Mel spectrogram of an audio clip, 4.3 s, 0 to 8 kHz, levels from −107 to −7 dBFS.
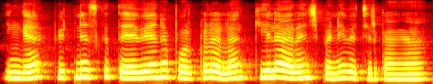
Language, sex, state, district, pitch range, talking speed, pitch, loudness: Tamil, female, Tamil Nadu, Nilgiris, 215-245 Hz, 125 wpm, 225 Hz, -13 LUFS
